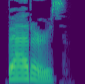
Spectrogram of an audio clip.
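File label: "batters", British English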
